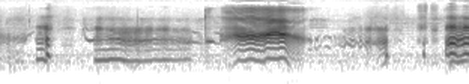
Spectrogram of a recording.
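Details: Newborn baby boy crying in short bursts of high, wavering cries with breaks between them: normal newborn cry.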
